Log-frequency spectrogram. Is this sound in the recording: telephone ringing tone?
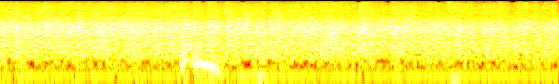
no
